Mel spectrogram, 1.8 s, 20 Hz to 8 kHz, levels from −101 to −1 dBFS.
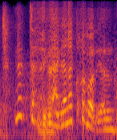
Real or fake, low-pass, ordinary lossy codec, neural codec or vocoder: fake; 7.2 kHz; Opus, 16 kbps; codec, 16 kHz, 1 kbps, X-Codec, HuBERT features, trained on LibriSpeech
